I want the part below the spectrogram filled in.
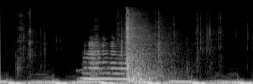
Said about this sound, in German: Als Flex die schwere Metalltür öffnete, schlug Chris als erstes der Geruch von alten Zigarren entgegen.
